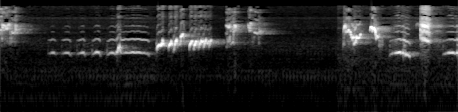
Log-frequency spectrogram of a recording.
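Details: White-rumped shama, a kept songbird used as a training tutor recording, singing a varied phrase: a series of short clear whistled notes, a rich warbled burst, a pause, then sharp high whistles and chirps.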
